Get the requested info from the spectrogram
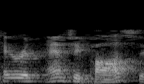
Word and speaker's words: Antipas: In other places, he's referred to as Herod Antipas, if I'm pronouncing that correctly, A-N-T-I-P-A-S.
